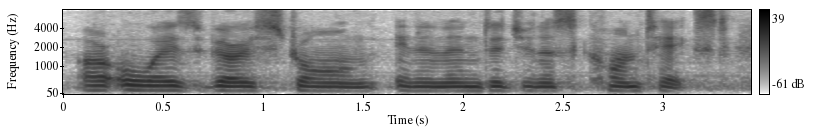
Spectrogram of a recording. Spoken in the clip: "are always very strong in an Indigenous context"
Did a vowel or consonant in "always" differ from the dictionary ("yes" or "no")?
no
